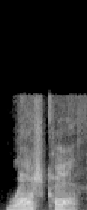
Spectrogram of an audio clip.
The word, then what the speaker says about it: Roskopf: be Ro how do you say it again rosoff Ros cough so the Q is silent huh the Q yeah the there's no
